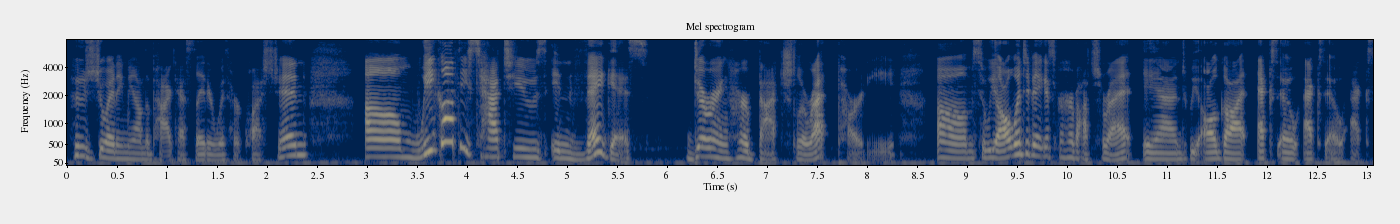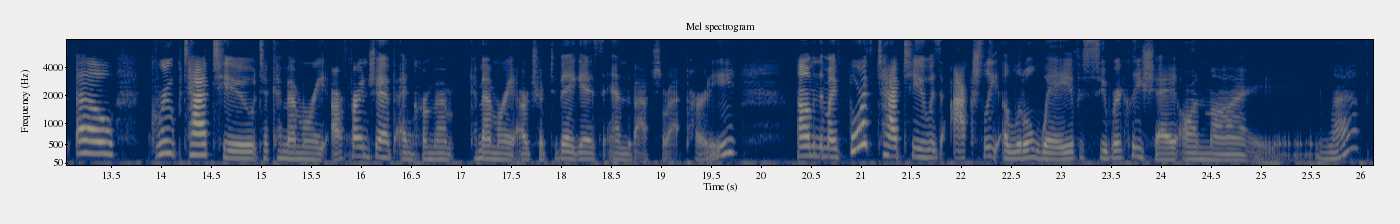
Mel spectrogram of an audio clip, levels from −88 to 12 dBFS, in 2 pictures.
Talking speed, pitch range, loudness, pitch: 160 wpm, 150-220 Hz, -35 LUFS, 175 Hz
